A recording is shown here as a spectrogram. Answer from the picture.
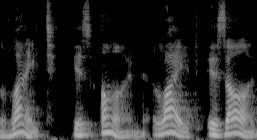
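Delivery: very slow, small, car-like announcement voice. Speaker recalls a car's spoken reminders to the driver, imitating car's little voice. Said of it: "her little voice would say".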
